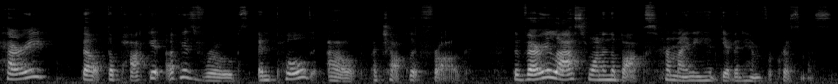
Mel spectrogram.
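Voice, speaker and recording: A woman reading a children's novel aloud in an expressive narrating style. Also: medium pitch, moderate pace, low-quality recording. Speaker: storybook reader.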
